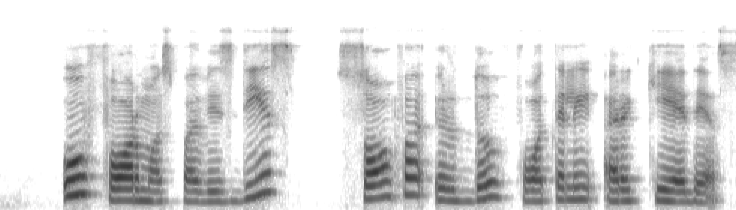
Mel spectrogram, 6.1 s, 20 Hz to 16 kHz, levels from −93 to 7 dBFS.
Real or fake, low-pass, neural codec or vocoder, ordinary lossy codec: real; 7.2 kHz; none; Opus, 24 kbps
